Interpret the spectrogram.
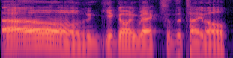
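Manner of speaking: ordinary delivery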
